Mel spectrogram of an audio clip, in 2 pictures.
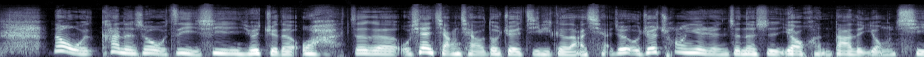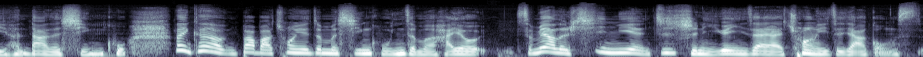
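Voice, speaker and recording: A woman with a fairly low pitch talks at a very fast pace. Her intonation is lively, with hardly any pauses. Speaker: podcast host, tech company executive. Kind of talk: interview.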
